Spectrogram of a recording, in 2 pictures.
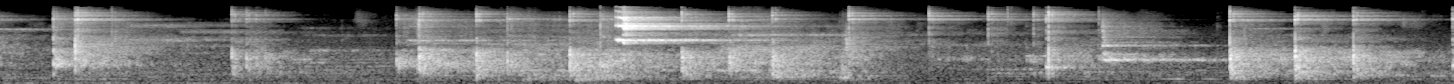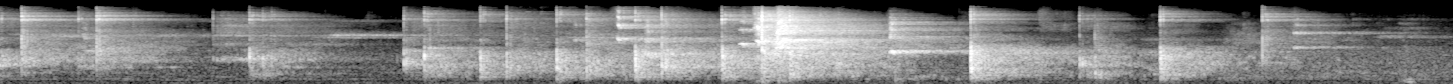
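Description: Table tennis rallies: the ball clicks sharply off the bats and the table in quick back-and-forth runs, with short pauses between points.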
